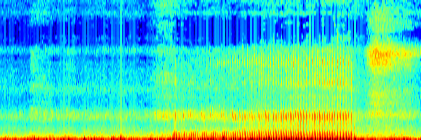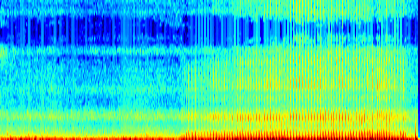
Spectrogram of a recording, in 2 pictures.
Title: Dozer the bulldog snoring. ..lol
